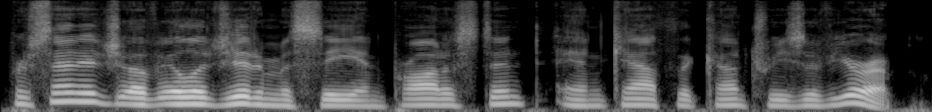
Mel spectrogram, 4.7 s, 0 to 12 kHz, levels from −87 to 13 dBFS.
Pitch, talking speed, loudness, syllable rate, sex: 150 Hz, 130 wpm, -18 LUFS, 5.7 syllables/s, male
